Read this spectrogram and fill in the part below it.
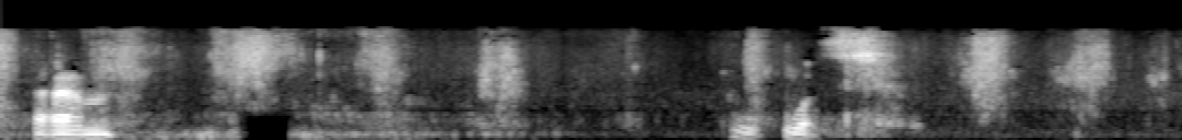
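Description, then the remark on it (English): A female dog makes a string of short snuffling, huffing noises with a couple of brief whiny yelps, trying to attract attention. “She seems to be struggling to come up with a question. She just wanted to attract my attention.”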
